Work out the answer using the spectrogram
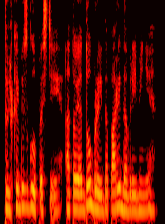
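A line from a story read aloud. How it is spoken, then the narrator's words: Quiet, into ear. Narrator (Russian): тихо на ухо сказал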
